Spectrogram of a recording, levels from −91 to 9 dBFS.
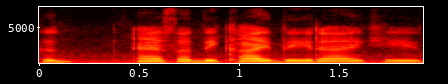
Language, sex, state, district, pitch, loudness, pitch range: Hindi, female, Jharkhand, Sahebganj, 220 Hz, -27 LUFS, 220-225 Hz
